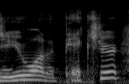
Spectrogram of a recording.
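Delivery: put-on drunk-sounding voice. Retelling how Buff offered a picture at a party: imitating Buff sounding drunk. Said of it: "Why did you make Buff sound like they were drunk?".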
